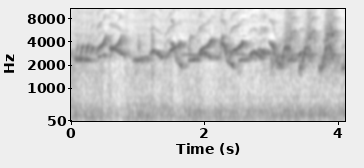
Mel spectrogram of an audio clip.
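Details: Caged Chinese hwamei with fanned tail and fresh new plumage, singing while flicking its tail like a laughingthrush; rich, continuous warbled phrases of rising and falling whistles, varied and fast, with no other sounds standing out.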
